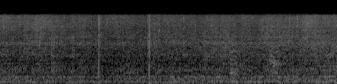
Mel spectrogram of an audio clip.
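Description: Fajita meat, peppers and onions sear in a hot pan with a loud, steady hiss. Two faint ticks sound from the pan near the start.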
